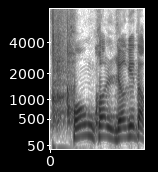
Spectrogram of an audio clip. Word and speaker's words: 공권력: 그래서 공권력이다, 공권력이다, 공권 니은에서 뒤에 역이 된다. 그래서 공권력이라고 해야 되는데 자칫 공권력이라고 하는 경우가 있어요. 왜? 발음이 되지요. 공권력 하다 보니까 헷갈려서 공권력이 맞는 줄 안단 말이야.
